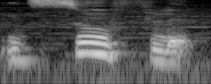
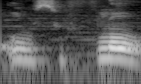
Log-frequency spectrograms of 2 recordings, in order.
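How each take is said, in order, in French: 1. Le E final reste muet. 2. Le E final se prononce. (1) "you say" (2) "although it ends with E, you don't say"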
